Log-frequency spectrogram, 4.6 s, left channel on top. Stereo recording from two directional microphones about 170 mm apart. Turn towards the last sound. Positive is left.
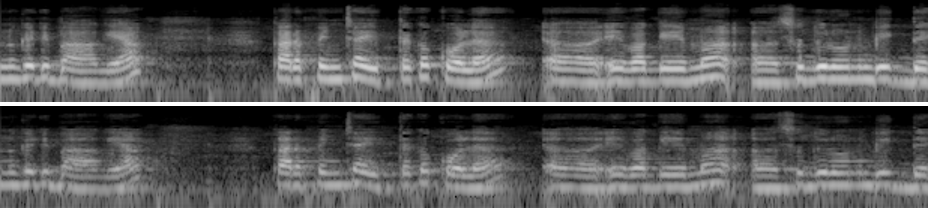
turn(degrees=15)  # may be behind; listen again after turning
